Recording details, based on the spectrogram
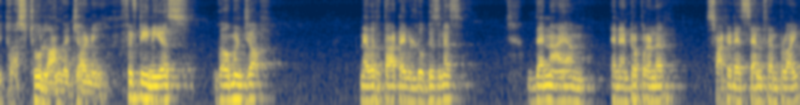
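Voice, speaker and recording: Speaking at a fairly slow pace in a flat monotone, a man leaves long, frequent pauses as audible room echo surrounds him. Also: medium pitch for a man. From South India. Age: 60s. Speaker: diagnostics business owner. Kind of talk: conference keynote speech.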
